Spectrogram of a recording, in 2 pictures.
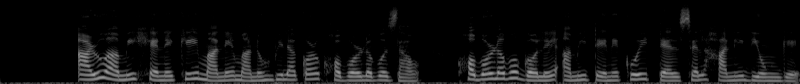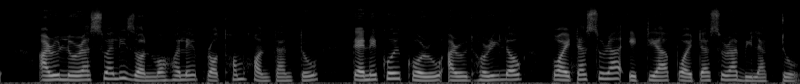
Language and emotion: Assamese, neutral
